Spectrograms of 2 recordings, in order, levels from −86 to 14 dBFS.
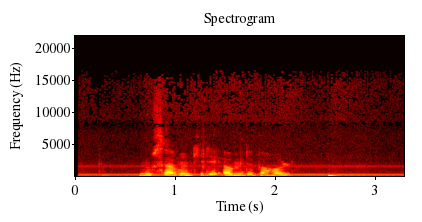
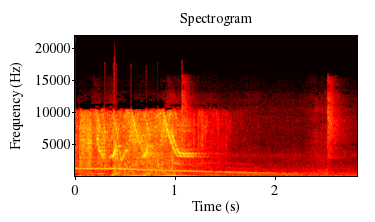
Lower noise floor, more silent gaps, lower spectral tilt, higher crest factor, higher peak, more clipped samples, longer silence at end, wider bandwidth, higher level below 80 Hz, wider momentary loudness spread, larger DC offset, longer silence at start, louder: about the same, -40 dBFS vs -37 dBFS; neither; first, -7.5 dB/octave vs 0 dB/octave; about the same, 20 dB vs 18 dB; about the same, -2 dBFS vs 0 dBFS; neither; about the same, 0 s vs 0.05 s; about the same, 16 kHz vs 16.5 kHz; second, -36 dBFS vs -30 dBFS; about the same, 23 LU vs 22 LU; neither; about the same, 0.05 s vs 0 s; second, -21 LUFS vs -12 LUFS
